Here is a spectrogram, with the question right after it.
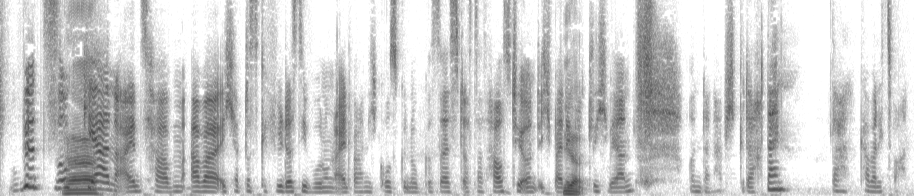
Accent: Freiburg im Breisgau, Baden-Württemberg, Germany; now in Berlin, Germany; ich komme aus Freiburg im Breisgau und da war immer sehr viel Pflanzen überall und als ich dann nach Berlin gekommen bin

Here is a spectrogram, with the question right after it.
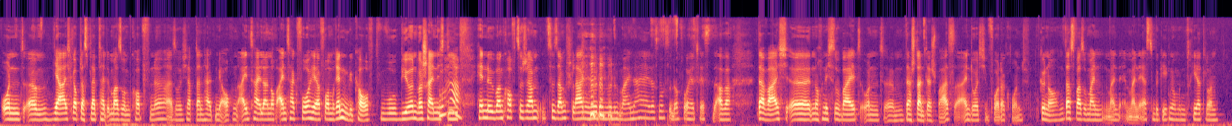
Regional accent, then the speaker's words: Thuringia, Germany; Also ich komme gebürtig aus Thüringen und bin da im Wintersport groß geworden.

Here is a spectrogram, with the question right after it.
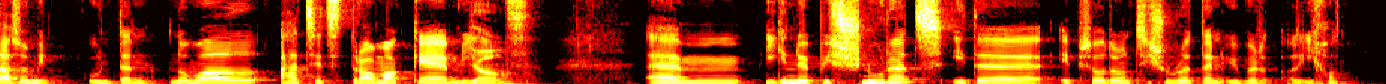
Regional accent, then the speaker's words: Switzerland; also für mich als Schweizer ist es sowieso immer schwer, so etwas nachzuvollziehen, weil wir nicht wirklich in Kriegen dabei waren.

